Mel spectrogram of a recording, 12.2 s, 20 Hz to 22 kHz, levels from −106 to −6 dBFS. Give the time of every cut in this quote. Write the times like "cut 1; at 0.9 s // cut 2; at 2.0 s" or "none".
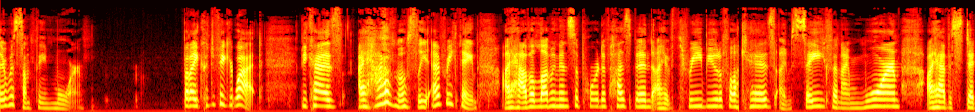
cut 1; at 2.9 s // cut 2; at 9.2 s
